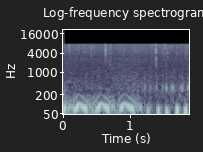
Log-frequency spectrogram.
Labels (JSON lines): {"label": "biophony", "recorder": "SoundTrap 300"}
